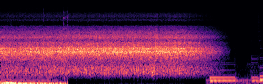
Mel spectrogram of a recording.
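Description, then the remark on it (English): A loud, steady burst of radio static hisses for about four seconds, with a low hum underneath at the start, then fades out as a low droning tone returns. “Your listening choices. Us? Or static.”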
